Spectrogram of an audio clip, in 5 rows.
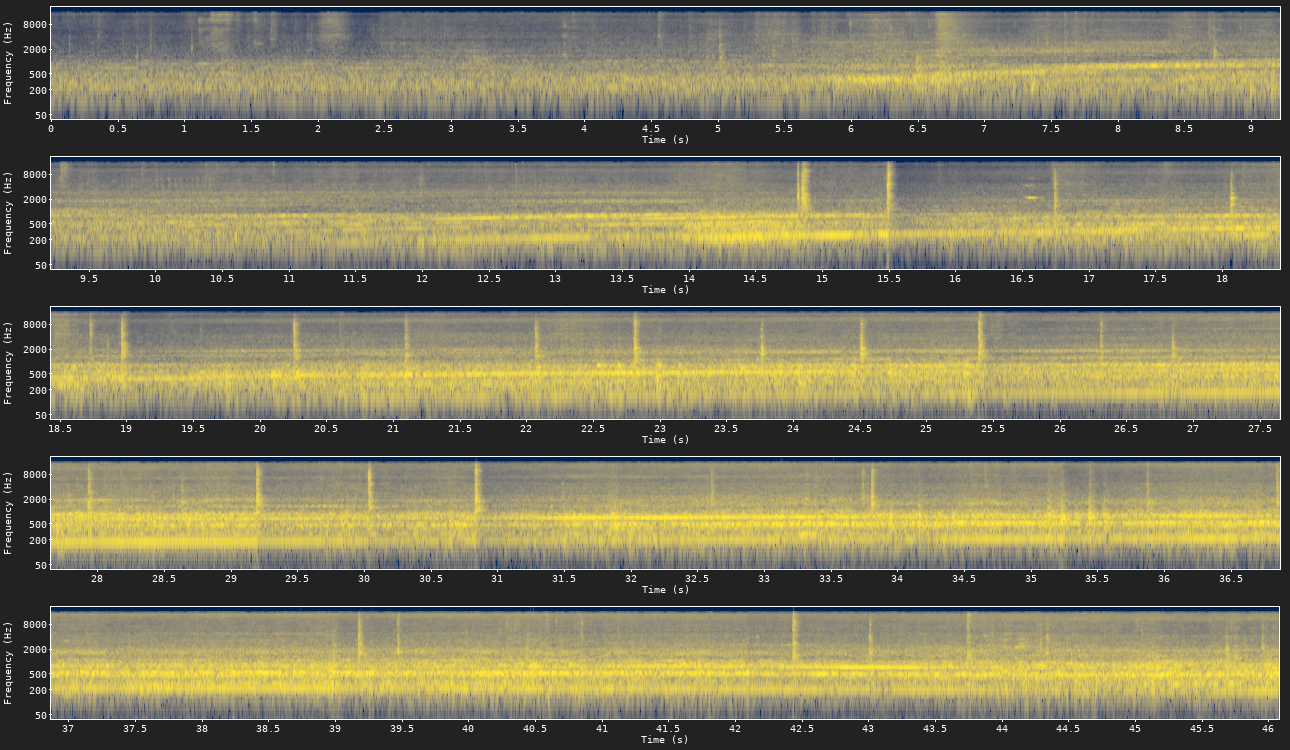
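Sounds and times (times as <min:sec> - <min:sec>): train rumble: 0:00.0 - 0:46.0
electric train motor whine: 0:04.1 - 0:46.0
rail-joint clicks: 0:14.7 - 0:15.7, 0:18.0 - 0:38.0, 0:38.7 - 0:46.0.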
